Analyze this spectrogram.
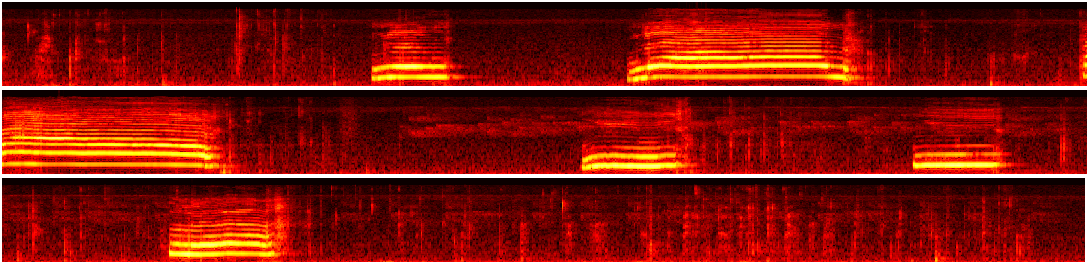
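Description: A cat chews and crunches on food.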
